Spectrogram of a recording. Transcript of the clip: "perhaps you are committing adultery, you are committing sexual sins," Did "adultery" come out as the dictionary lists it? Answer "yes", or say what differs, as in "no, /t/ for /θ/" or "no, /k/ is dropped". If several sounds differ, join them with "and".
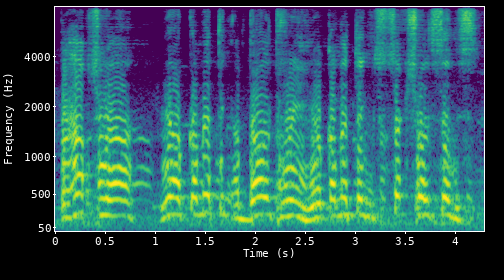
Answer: yes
